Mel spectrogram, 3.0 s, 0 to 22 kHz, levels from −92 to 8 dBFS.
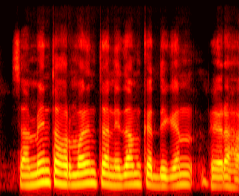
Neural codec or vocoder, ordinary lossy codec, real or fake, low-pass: autoencoder, 48 kHz, 128 numbers a frame, DAC-VAE, trained on Japanese speech; none; fake; 19.8 kHz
